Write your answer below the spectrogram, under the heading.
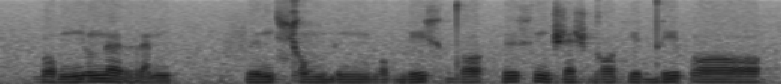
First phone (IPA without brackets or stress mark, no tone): ɠ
